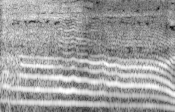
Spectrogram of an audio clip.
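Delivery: high, loud crowd-like roar.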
